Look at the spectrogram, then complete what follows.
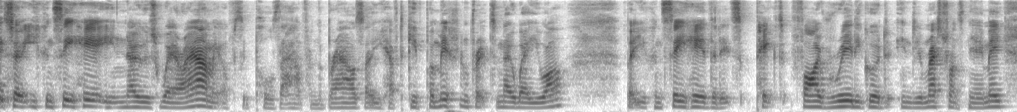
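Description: A man in his forties giving a casual software demo as a video presenter, in a conversational, emphatic way. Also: on the high side, vocal fry.

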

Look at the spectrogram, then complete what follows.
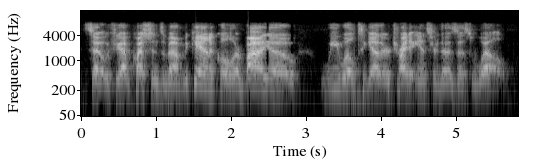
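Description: Middle-aged woman, panel moderator, bright tone, muffled call audio. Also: fairly low pitch, moderate pace, breathy edge. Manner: friendly, organized introductions. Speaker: moderator, assistant dean. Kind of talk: hosting a video-call panel. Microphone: video call. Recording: dull lo-fi video-call audio.

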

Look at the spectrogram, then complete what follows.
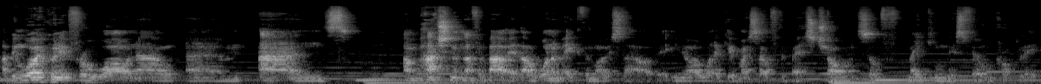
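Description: A young man from England in his twenties, pitching his film to camera with eager gestures and frequent restarts. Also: steady tone, fairly quick, far from the mic. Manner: enthusiastic, gestures with his hands, many restarts. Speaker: film director pitching a crowdfunding campaign. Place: small office, indoors. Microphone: camera a few feet away. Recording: roomy office sound with background music.

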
